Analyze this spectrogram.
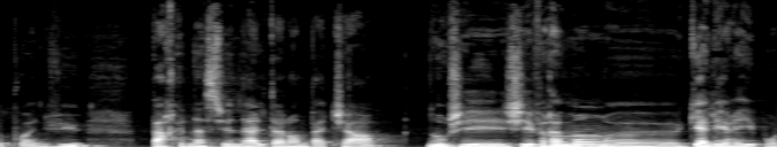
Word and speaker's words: Talampaya: notamment l'inénarable Talampacha. Alors ça s'écrit Talampaya et c'est en Argentine. On va en voir quelques images. Ce sera vraiment pas inintéressant d'autres points de vue parc national Talampacha.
